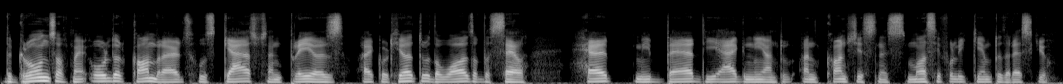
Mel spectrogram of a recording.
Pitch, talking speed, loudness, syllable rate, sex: 120 Hz, 175 wpm, -19 LUFS, 4.7 syllables/s, male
